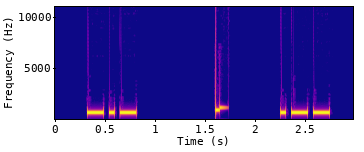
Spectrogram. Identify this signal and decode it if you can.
Morse code, heard as a keyed tone, about 22 wpm, 700 Hz. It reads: K W
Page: This rapid-fire timing is geared to push your ICR (Instant Character Recognition) skills.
